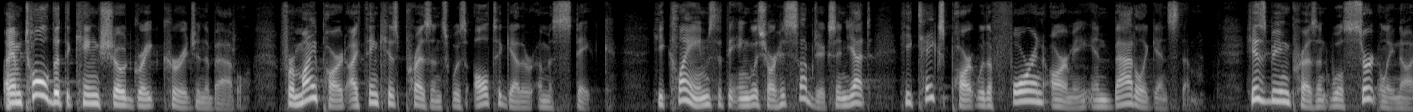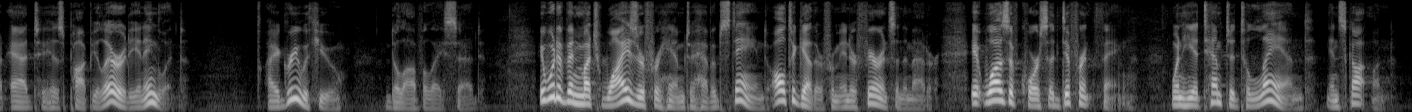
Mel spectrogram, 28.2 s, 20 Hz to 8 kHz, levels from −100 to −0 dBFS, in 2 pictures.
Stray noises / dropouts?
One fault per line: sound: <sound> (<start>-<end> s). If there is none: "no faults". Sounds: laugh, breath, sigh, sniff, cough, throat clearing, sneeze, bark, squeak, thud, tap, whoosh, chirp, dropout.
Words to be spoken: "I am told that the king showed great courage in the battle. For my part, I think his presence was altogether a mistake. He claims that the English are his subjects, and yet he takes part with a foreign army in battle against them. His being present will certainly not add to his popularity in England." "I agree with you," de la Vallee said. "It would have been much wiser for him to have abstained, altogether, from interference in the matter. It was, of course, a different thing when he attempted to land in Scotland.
no faults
